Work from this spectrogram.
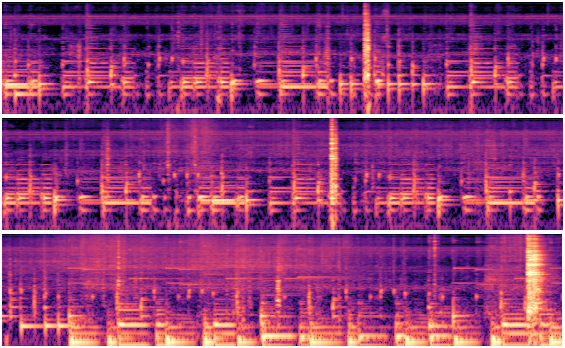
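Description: Croque monsieur toasts cook in a frying pan with clinking and scraping of utensils against the pan over a low sizzle. A deeper, rhythmic rumbling joins toward the end, ending in a sharp metallic clatter.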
